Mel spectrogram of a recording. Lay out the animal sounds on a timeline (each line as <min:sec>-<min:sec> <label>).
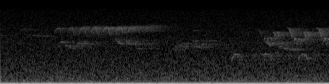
0:00.1-0:01.7 Black-throated Blue Warbler (Setophaga caerulescens)
0:00.3-0:03.1 American Robin (Turdus migratorius)
0:02.1-0:03.3 American Crow (Corvus brachyrhynchos)
0:02.5-0:03.3 Mourning Warbler (Geothlypis philadelphia)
